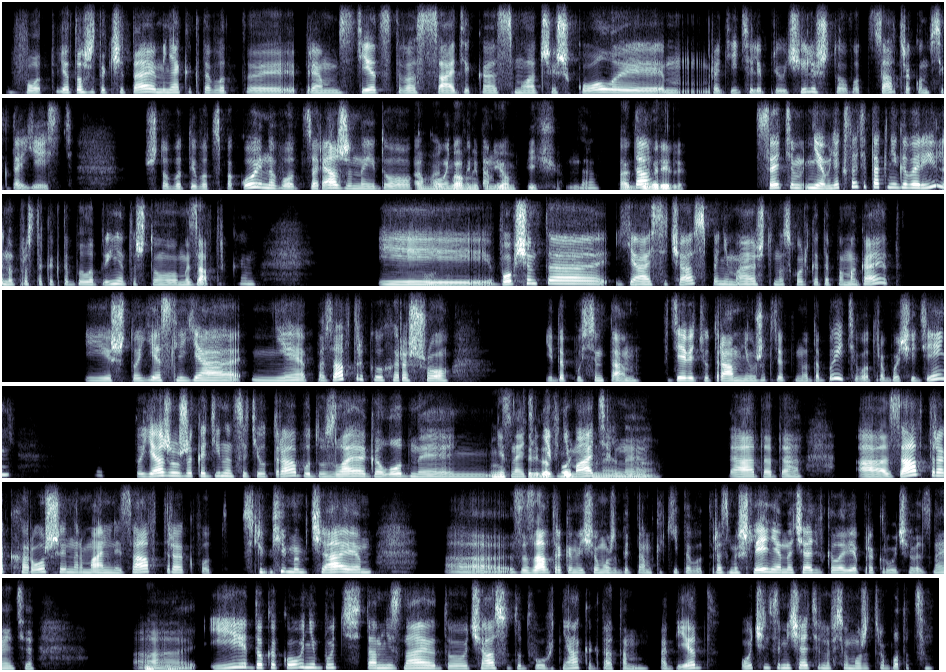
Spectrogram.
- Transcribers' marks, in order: tapping; drawn out: "И"; other background noise; laughing while speaking: "любимым"
- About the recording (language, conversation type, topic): Russian, unstructured, Какие привычки помогают сделать твой день более продуктивным?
